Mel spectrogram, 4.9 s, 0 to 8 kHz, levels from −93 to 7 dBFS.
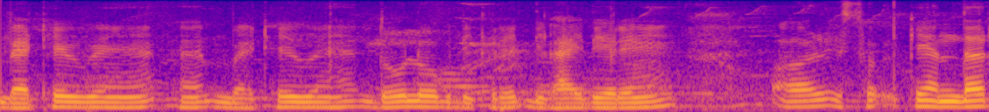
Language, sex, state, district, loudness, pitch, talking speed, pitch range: Hindi, male, Chandigarh, Chandigarh, -18 LUFS, 145 Hz, 230 wpm, 135-155 Hz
